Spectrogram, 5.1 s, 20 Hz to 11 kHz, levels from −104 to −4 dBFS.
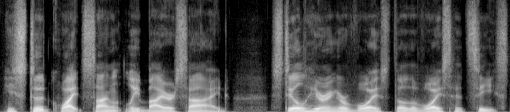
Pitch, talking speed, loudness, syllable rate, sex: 100 Hz, 190 wpm, -20 LUFS, 5.1 syllables/s, male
